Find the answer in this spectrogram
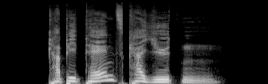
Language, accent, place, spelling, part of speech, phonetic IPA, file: German, Germany, Berlin, Kapitänskajüten, noun, [kapiˈtɛːnskaˌjyːtn̩], De-Kapitänskajüten.ogg
- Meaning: plural of Kapitänskajüte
